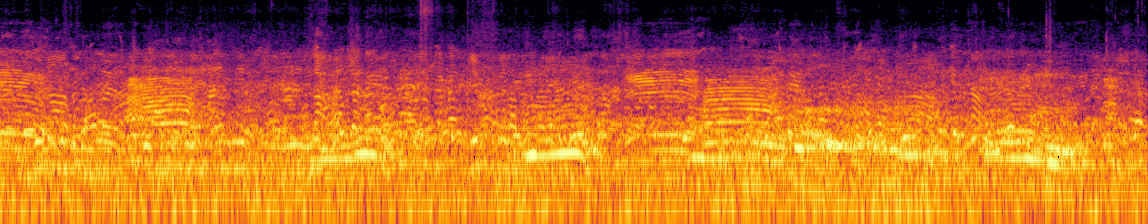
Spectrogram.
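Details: Cows lowing at a cattle market in Aftabganj, Dinajpur, Bangladesh, in August: long, harmonic moos rising and falling, several overlapping and repeated, over steady crowd chatter and people haggling over prices.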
